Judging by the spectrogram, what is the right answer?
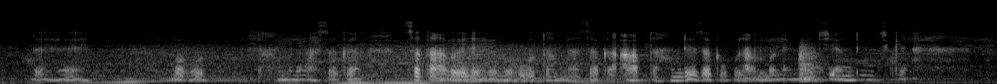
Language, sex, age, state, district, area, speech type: Maithili, female, 30-45, Bihar, Araria, rural, spontaneous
